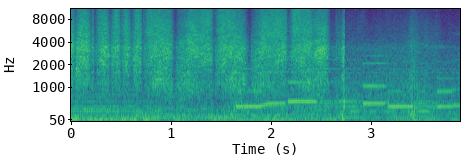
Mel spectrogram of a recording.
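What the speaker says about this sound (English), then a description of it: "if you're aggressively sanding, or even lightly sanding" Sandpaper rubbing along a laminate wooden English warbow, a close, loud, continuous scratchy rasp with quick back-and-forth strokes and no talking.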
